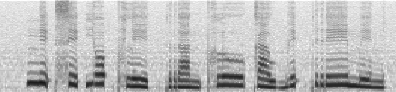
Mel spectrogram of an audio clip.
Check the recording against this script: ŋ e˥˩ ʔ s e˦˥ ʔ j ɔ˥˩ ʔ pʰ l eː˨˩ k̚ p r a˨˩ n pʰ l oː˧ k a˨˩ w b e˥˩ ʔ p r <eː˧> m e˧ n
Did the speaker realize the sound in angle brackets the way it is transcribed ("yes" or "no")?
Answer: no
